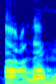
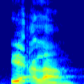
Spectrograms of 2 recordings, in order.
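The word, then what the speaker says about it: اِعْلَمْ: A'lamu ya. Yang sebenarnya bukan a'lamu. Fi'il apa? Fi'il amar. Harusnya bacanya i'lam.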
